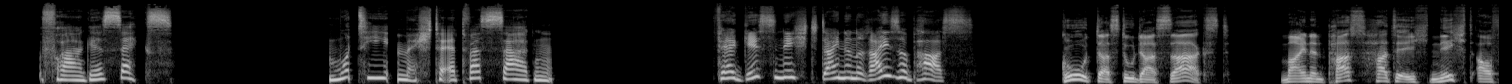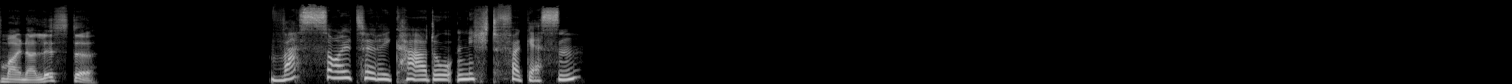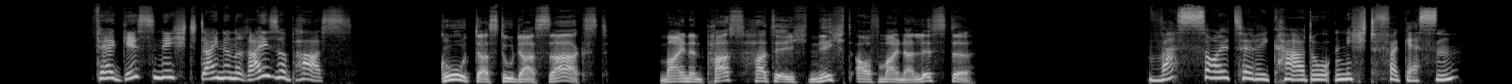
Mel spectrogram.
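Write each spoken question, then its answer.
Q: Was sollte Ricardo nicht vergessen?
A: seinen Reisepass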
